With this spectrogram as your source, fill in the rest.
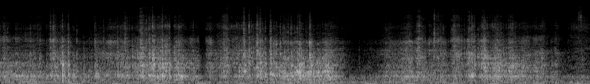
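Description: Long acrylic nails on both hands scratch fast across the hollow side of a printed corrugated cardboard box. The result is a dense, continuous papery rasp with a hollow mid-range tone around 375 Hz. It eases briefly near the middle before picking back up.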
